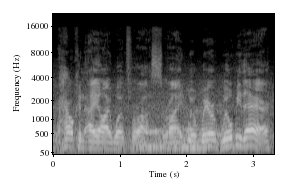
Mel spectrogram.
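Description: A man in his forties presenting products as a company representative in an interview, somewhat halting and repeating words. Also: a little high. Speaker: company representative at a trade show. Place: indoor exhibition booth. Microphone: handheld interviewer's microphone. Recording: busy trade-show floor crowd noise.

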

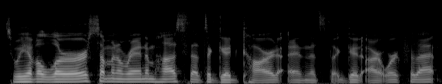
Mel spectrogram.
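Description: A man's voice: medium pitch, flat delivery, brisk, clean tone, no echo, studio quality. A man in his twenties hosting a casual reaction video with off-the-cuff commentary. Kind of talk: casual reaction commentary, sometimes reading cards aloud.

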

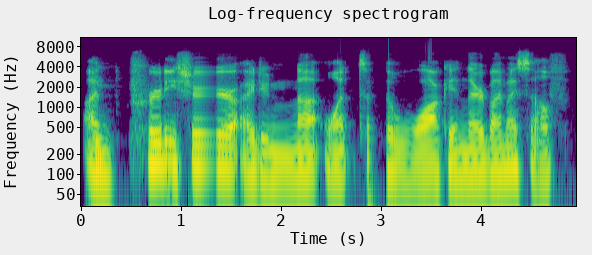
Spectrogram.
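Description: A man's voice: fairly low pitch, fairly even intonation, slow, muffled recording. A man chatting casually as he thinks through his moves in an online tabletop game. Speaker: board game player.

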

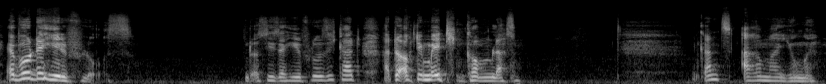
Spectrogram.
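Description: An older actress playing a wealthy, bitter widowed mother in a German crime radio drama, speaking deliberately and dramatically with pauses. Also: lowish voice. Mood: bitter, lamenting. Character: old wealthy widowed mother, bitter about her son.

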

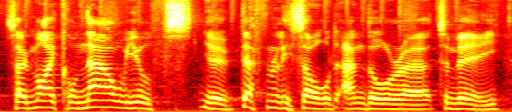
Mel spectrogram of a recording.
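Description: A man's voice: on the high side, brisk, a little mellow, faint music behind. A middle-aged man hosting an interview, friendly and chatty, asking leading questions. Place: indoor studio set with wooden walls.

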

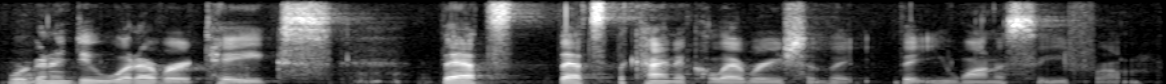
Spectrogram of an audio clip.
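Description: Woman, 50s, patient advocate; deep for her sex, halting, personal. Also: flat delivery, noisy background. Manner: personal, searching for words. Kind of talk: panel discussion. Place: indoor conference stage. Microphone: headset mic.

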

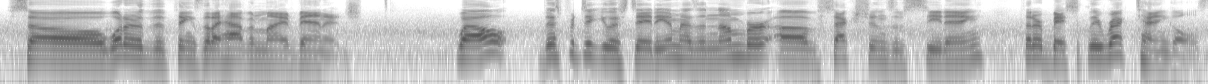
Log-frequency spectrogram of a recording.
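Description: An American man in his forties teaches outdoors, with faint ambient noise behind him. His voice is high for a man and bright, with a forceful edge. He works through his explanation methodically, thinking aloud one step at a time. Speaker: math educator. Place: outdoors in an empty football stadium. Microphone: lapel.

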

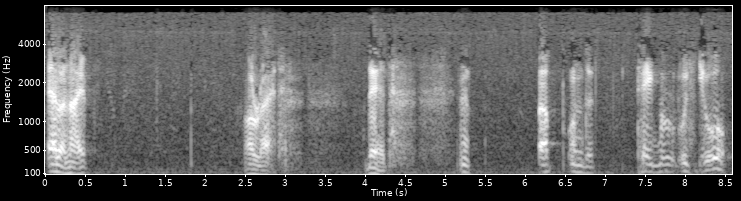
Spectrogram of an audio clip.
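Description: An actor playing an unhinged, obsessive murderer in 1940s radio horror, speaking haltingly with heavy, brooding pauses. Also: male voice, mid-range voice, big pitch swings, creaky, fairly bright tone, breathy edge, full character voice. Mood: agitated, cold. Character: unhinged, obsessive male murderer gloating over his captive. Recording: muffled, hissy 1940s radio recording.

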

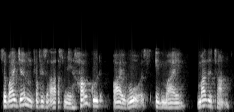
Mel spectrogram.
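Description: Male academic lecturer, Sri Lankan accent, Sinhala native, gravelly creak, halting explanatory delivery, thin phone-like online audio. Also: medium pitch. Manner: halting, often checks with "okay?" and "right?". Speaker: academic giving a career talk. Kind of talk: informal lecture over slides.

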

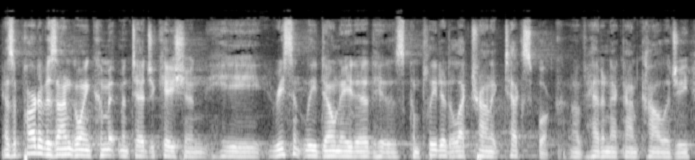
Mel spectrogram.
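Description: A man presiding as society president, giving a formal award ceremony speech in a measured way with frequent hesitation fillers. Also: lowish voice, steady tone, a bit bright. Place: large conference hall. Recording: echoey conference hall.

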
